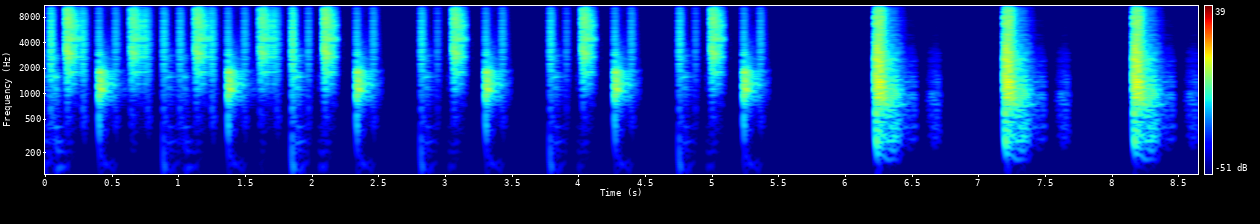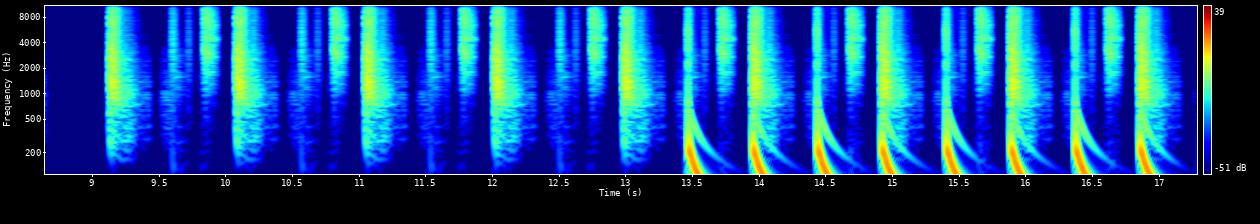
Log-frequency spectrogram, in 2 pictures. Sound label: beatprogramming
